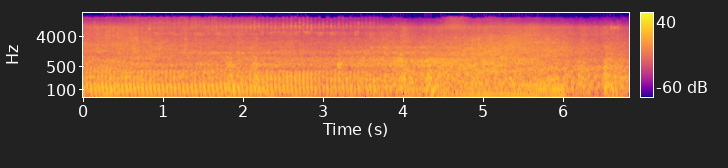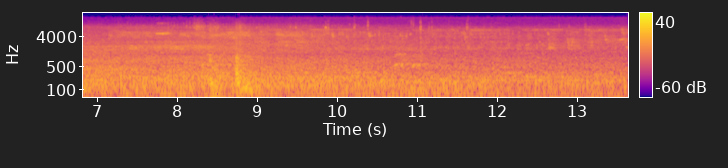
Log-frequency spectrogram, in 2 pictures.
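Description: A motor engine running close by with a steady low hum and a rush of noise that builds and then cuts off about six seconds in; a few light clicks follow.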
